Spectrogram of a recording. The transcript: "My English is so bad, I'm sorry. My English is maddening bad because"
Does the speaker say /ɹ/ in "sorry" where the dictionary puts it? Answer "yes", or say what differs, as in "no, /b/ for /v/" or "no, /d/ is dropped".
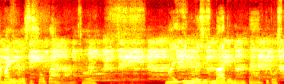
no, /ɹ/ is dropped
